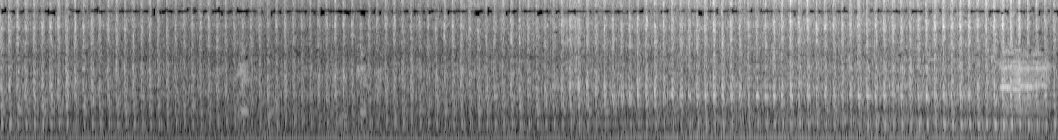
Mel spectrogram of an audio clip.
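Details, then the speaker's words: Car with engine running and AC switched on: harsh, fast metallic rattle from the condenser (AC) fan, caused by a worn fan motor bushing; the fix is replacing the fan motor. "Nah ini Ini ac-ne udah tak hidupin terus di bagian sini muncul bunyi bunyi yang enggak nyaman"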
